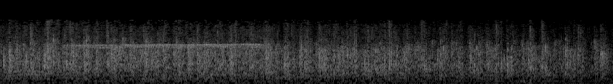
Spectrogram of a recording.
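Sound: audience clapping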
